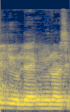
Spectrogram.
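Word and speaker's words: university: ए यूनिवर्सिटी हो जाएगा, क्योंकि यूनिवर का प्रोनाउंसिएशन यू से करते हैं, ठीक है, और हिंदी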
